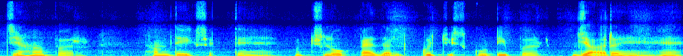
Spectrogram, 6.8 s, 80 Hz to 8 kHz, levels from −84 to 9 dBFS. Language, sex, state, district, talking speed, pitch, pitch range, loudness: Hindi, male, Uttar Pradesh, Hamirpur, 130 wpm, 125 Hz, 110-140 Hz, -25 LUFS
